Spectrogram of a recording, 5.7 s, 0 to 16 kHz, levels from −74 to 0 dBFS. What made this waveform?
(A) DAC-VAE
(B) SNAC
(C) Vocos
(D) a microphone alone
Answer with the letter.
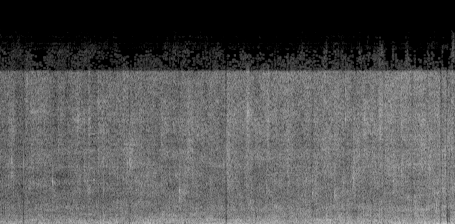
B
